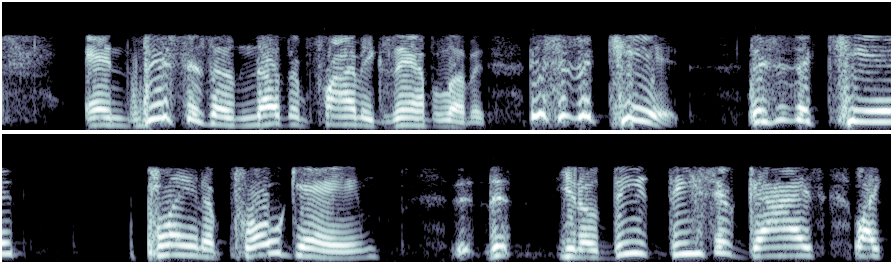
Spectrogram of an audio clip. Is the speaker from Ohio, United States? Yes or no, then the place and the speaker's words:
yes; Cleveland, Ohio, United States; I'm from Cleveland, and for me, that's a sign that you know who I am.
